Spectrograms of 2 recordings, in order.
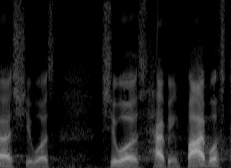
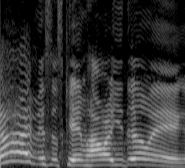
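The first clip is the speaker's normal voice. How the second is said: high, bright mock American neighbor greeting; the American neighbor opens the door to Mrs Kim; neighbor's cheery greeting; 13 semitones higher, 11 dB louder than usual. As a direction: sing out a friendly hello at the door. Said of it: "it's like".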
